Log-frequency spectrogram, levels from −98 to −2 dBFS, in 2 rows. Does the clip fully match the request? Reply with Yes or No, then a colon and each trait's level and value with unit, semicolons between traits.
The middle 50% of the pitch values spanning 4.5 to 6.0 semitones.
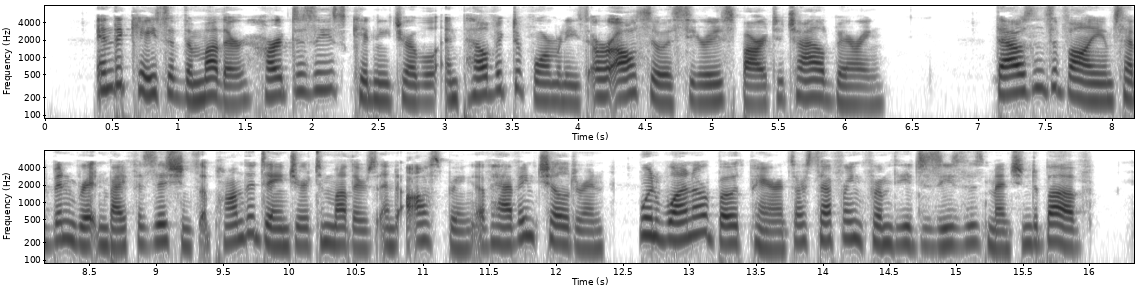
No: average, 4.0 semitones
